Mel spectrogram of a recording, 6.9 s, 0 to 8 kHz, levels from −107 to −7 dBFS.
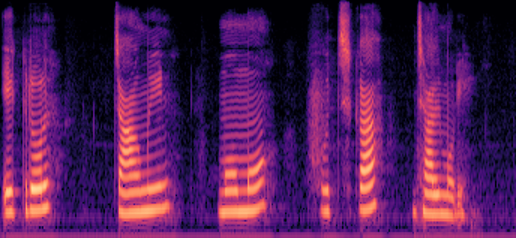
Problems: background sounds at intervals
